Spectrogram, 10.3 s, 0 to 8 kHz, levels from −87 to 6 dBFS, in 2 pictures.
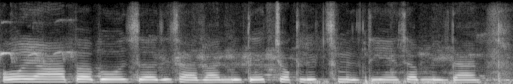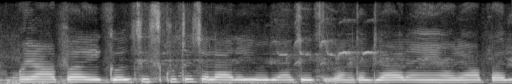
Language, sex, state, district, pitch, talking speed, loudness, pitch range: Hindi, female, Bihar, Sitamarhi, 230 Hz, 205 wpm, -14 LUFS, 220-240 Hz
